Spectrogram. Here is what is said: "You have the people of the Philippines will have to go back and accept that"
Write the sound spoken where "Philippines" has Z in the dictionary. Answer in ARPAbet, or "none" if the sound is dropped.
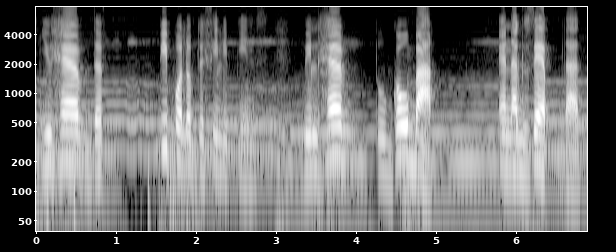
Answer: S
